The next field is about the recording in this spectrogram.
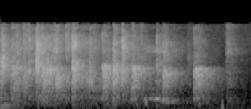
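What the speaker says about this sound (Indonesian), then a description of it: "Tepuk tangan bagi Tuhan, saudara." A small church congregation applauding, scattered claps rising and falling in uneven bursts for a couple of seconds, moderately close.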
